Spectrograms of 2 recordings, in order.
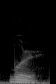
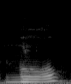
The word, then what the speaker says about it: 물: 물. It's not mool, not mool, like you would say pool in English.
